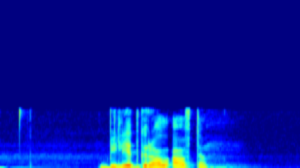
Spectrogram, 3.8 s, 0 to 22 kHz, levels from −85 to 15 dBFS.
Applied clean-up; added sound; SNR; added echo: none; none; none; none.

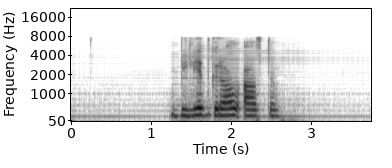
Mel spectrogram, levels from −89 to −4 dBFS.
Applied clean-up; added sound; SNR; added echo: neural separator model SepFormer DNS4.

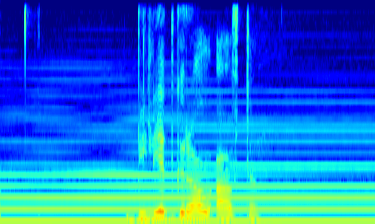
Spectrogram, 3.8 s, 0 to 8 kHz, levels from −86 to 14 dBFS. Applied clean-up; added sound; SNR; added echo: none; Wind instrument, woodwind instrument; 2 dB; none.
